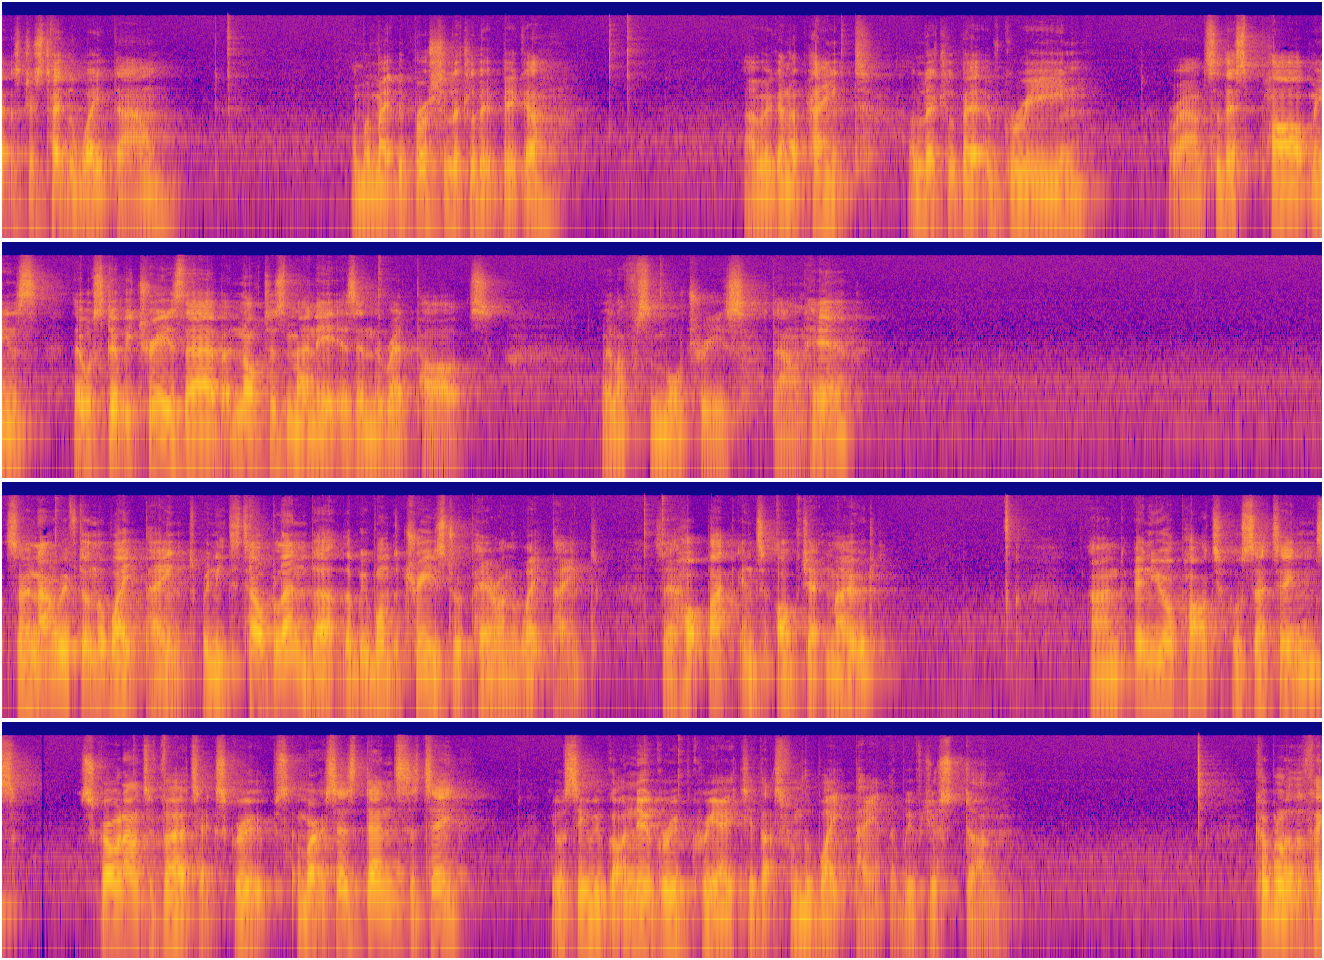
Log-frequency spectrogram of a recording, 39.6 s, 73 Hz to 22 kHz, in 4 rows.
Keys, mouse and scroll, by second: 0.6-3.4 drag, 3.4 f, 6.7-10.0 drag, 15.3-18.4 drag, 26.2-36.0 drag.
